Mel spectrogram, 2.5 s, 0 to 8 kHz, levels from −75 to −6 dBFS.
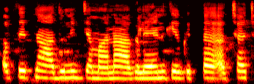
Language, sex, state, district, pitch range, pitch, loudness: Maithili, female, Bihar, Vaishali, 215-230 Hz, 225 Hz, -15 LUFS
